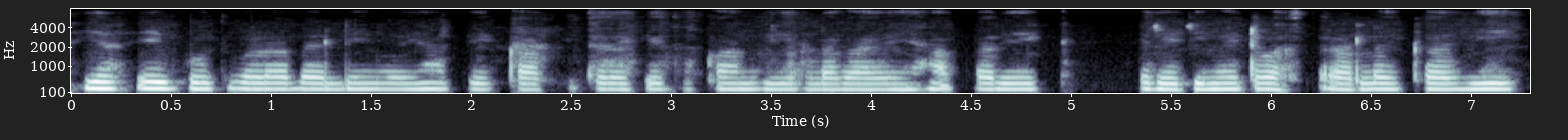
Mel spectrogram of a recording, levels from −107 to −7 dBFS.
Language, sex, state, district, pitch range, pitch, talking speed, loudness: Hindi, female, Bihar, Jahanabad, 200-210 Hz, 205 Hz, 195 wpm, -19 LUFS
